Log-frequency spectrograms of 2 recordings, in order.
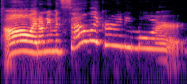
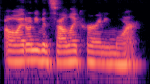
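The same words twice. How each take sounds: First: Much higher, loud mock wail; high-pitched wail. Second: Said in the usual way. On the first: Lamenting a failed impression, high loud mock wail. Exaggerated repeat of own lament.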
